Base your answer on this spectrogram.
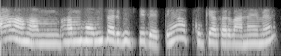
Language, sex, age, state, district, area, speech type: Hindi, female, 30-45, Madhya Pradesh, Bhopal, urban, conversation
